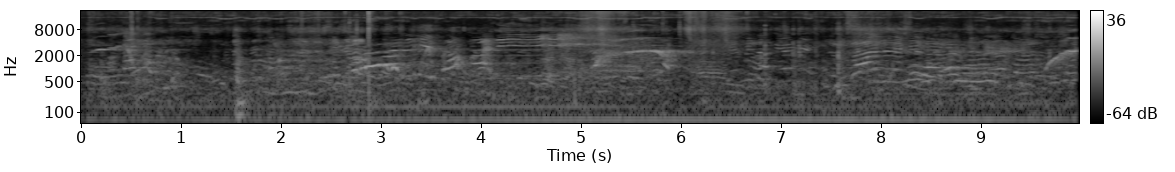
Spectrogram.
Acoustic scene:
park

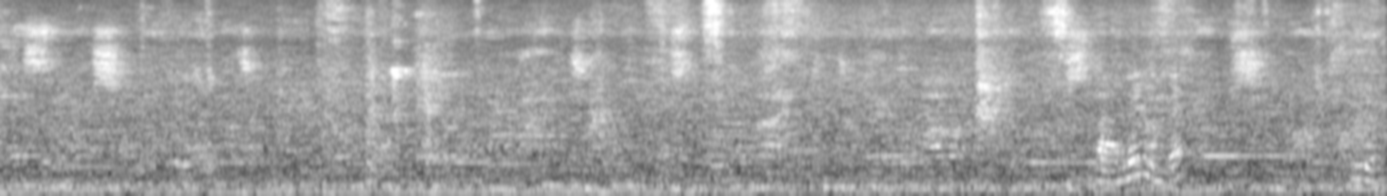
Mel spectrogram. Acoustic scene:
restaurant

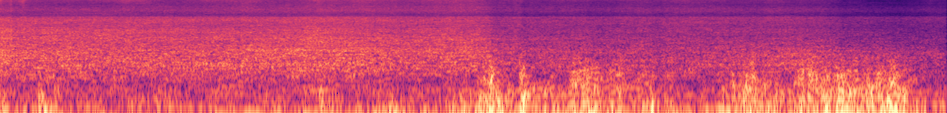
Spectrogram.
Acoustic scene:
street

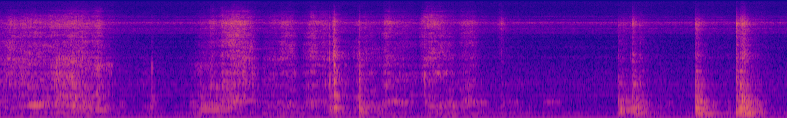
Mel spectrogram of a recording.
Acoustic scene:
kitchen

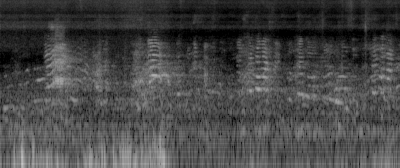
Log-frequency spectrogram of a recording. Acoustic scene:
park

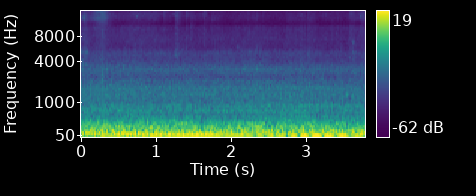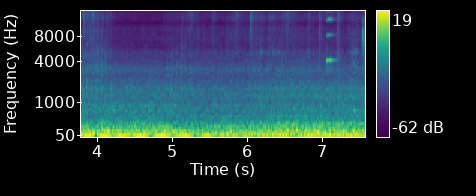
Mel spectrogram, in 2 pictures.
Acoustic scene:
bus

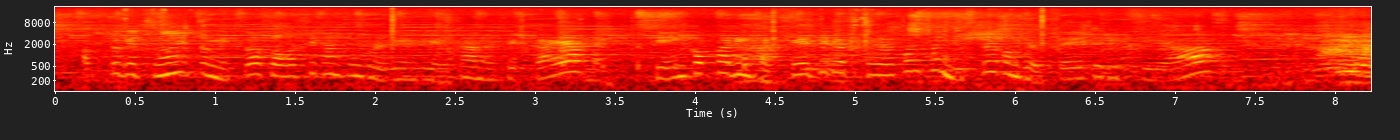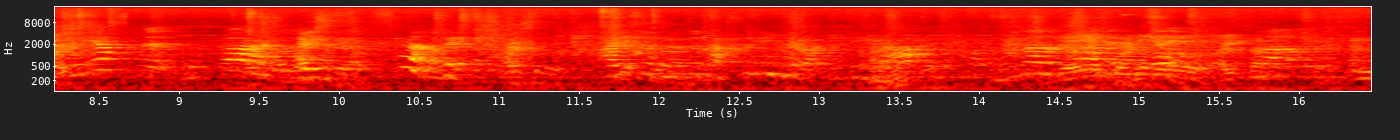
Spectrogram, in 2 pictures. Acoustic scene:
cafe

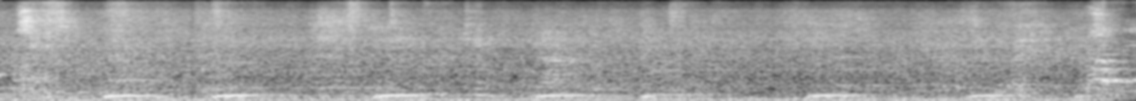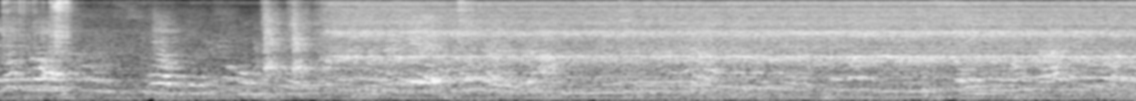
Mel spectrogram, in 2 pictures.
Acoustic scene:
cafe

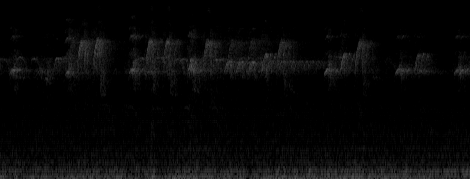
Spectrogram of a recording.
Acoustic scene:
park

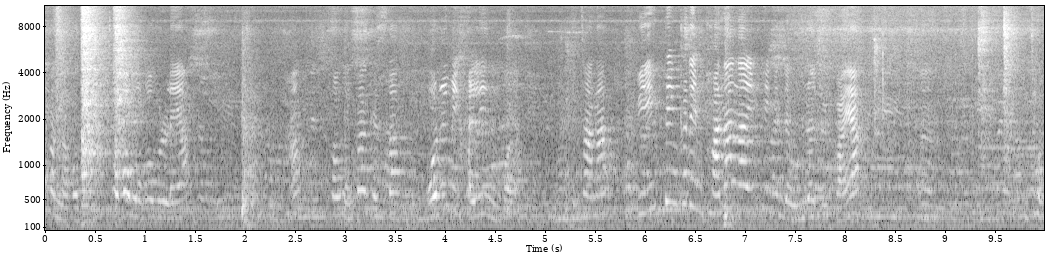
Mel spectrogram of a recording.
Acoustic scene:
cafe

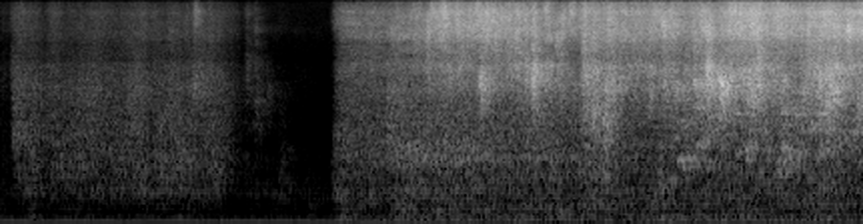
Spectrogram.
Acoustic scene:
restroom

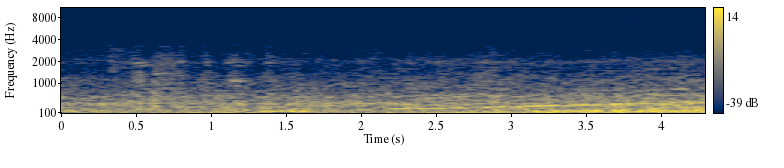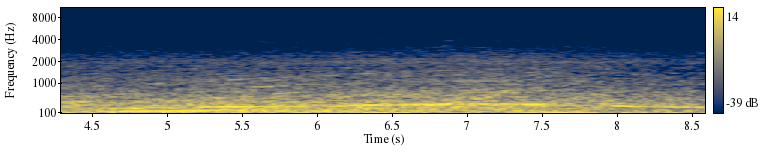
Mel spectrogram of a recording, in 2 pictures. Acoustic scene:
bus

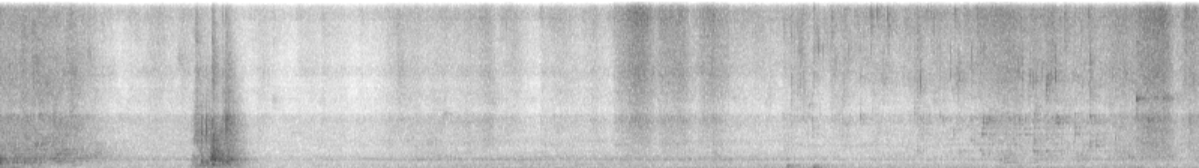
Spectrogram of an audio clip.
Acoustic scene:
restroom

